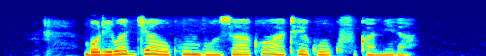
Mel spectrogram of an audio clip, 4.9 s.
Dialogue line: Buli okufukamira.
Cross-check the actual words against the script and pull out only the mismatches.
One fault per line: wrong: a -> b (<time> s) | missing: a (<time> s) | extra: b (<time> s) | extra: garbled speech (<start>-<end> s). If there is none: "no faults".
extra: lw'ajja okumbuuzaako ateekwa (1.1 s)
